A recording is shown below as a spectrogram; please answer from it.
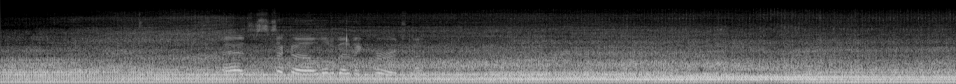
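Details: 22-inch push mower, a few years old and a little worn, spring bent slightly to run a touch faster: steady, even drone with a constant low hum, no knocks or surging; normal running.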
